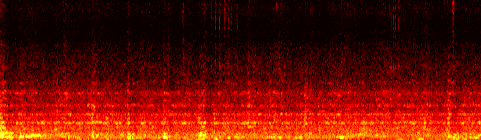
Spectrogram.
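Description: Electric commuter train running at speed, heard from inside the carriage: a steady rumble of wheels on rail with irregular knocks and a faint steady high tone.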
